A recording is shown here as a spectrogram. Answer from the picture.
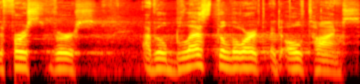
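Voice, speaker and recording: A man with a Ukrainian accent, his pitch fairly high for a man, at a fairly slow pace. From Ukraine. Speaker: pastor. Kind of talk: sermon. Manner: halting.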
